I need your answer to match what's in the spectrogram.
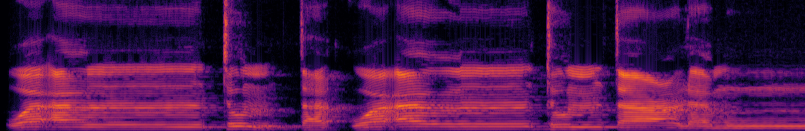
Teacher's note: Mim sukun bertemu ta. Ini kita baca dengan jelas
